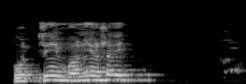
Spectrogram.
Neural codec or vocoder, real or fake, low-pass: none; real; 7.2 kHz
